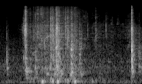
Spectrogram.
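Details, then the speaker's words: Honda GCV190 pressure washer, previously non-running and sitting in a garage, pull-started: two quick bursts that chuff briefly and die without firing. The spark plug is doubted and no fuel suspected; plug found dry, fuel starvation. "I don't think it's the spark plug I don't think it's getting fuel."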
